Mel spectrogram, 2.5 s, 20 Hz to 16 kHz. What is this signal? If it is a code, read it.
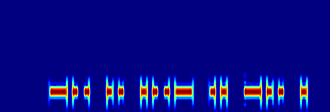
Morse code, heard as a keyed tone, about 28 wpm, 700 Hz. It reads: DIVIDE
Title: Sentences from Top 1600 Words - New Word Drill - 28wpm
